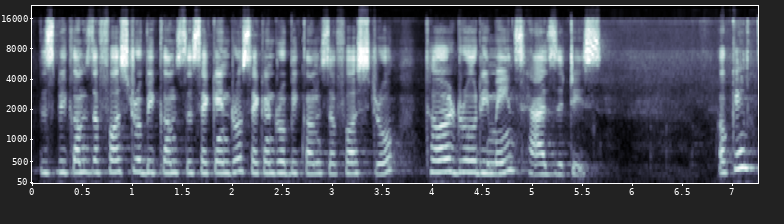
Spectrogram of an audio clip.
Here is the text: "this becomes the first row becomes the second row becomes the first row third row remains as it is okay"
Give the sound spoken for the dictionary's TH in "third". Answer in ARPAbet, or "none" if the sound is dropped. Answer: T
